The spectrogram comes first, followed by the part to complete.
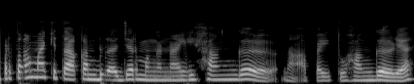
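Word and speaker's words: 한글: aksaranya aksara ya itu disebut hangle jadi bacanya hangle bukan Hangul ya oke hanggle nah untuk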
